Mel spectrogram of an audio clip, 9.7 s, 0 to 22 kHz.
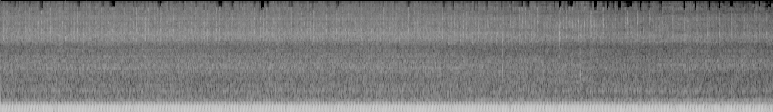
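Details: Base 1974 Corvette C3 L48 V8 after installing new Corvette Central Magnaflow exhaust: deep, steady V8 rumble with smooth even beat, no rasp or leak; healthy exhaust note.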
